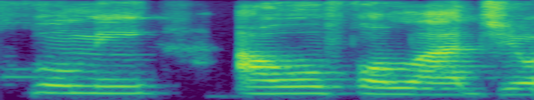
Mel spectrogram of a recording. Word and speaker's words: Funmi Aofolaju: it so graciously i have with me mrs fumi i will follow you i hope i pronounced your name right ma yes you do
